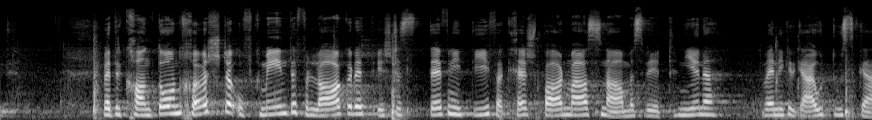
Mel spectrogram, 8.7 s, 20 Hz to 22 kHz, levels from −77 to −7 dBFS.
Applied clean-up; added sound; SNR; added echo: none; Drawer open or close / Wood; 18 dB; none.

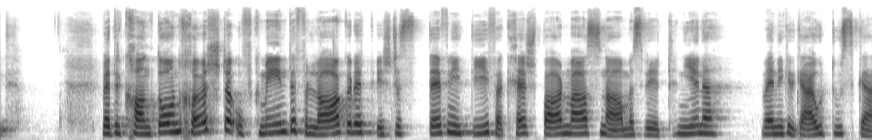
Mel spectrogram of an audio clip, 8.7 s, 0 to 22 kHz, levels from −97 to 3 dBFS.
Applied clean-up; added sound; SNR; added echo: neural mask model DeepFilterNet 3.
